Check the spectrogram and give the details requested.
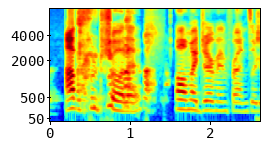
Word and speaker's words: Apfelschorle: Apfelschorle. Apfelschorle.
